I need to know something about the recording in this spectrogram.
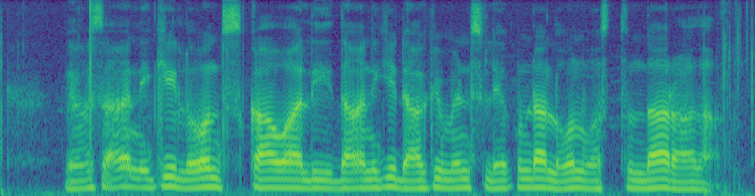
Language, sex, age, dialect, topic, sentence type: Telugu, female, 25-30, Telangana, banking, question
